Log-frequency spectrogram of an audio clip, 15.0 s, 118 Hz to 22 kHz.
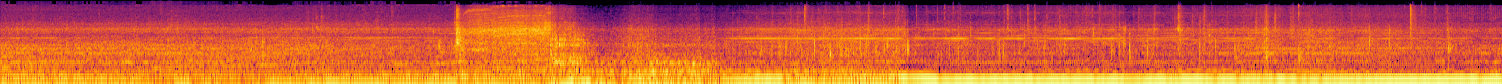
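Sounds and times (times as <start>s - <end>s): rushing burst of noise: 0.0s - 10.0s
car engines running: 0.0s - 15.0s.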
